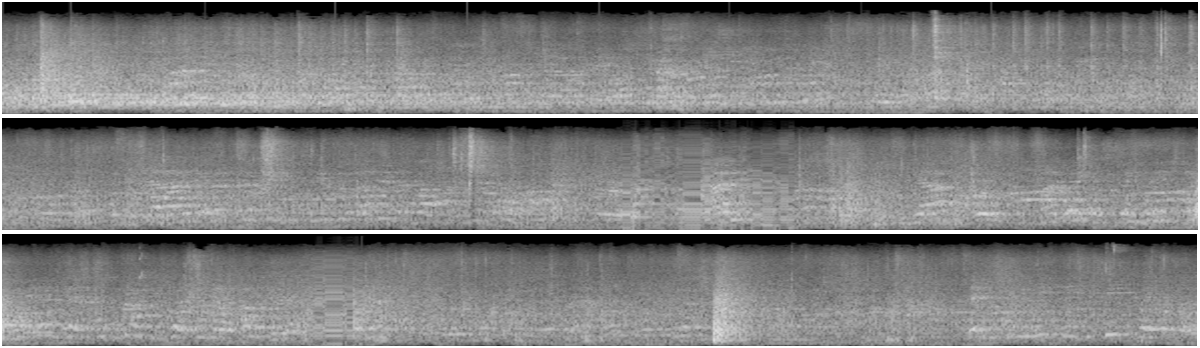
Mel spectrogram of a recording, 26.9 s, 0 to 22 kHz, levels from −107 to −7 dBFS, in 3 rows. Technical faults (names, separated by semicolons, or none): overlap between stream segments; robotic sound from repeated short buffers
